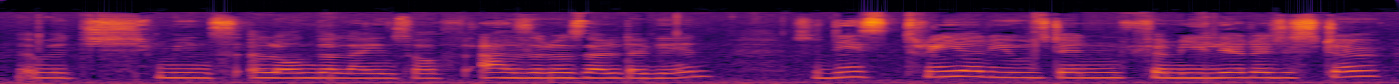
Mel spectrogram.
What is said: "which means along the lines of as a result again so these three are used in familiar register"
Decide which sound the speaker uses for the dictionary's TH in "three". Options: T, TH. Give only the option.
T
